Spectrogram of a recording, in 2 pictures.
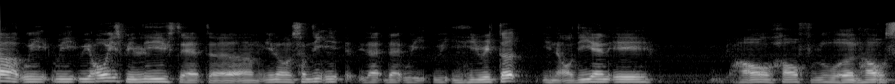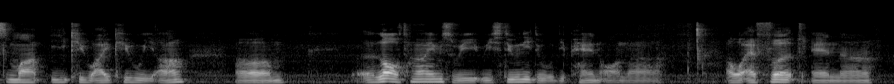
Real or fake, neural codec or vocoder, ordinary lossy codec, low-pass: fake; vocoder, 44.1 kHz, 80 mel bands, Vocos; none; 7.2 kHz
